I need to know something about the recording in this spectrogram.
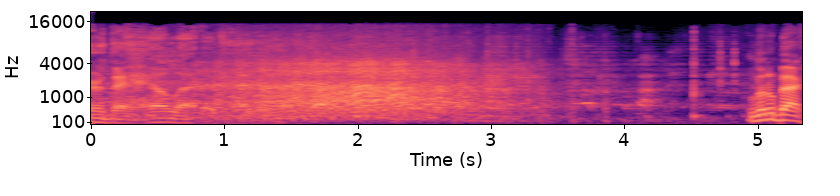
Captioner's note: laughter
